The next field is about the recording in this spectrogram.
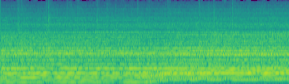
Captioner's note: laughter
